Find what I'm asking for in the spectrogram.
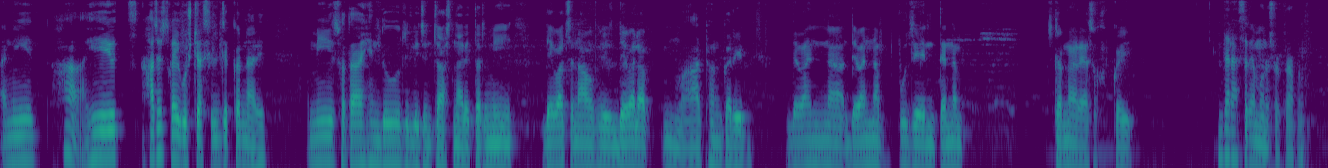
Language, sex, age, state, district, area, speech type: Marathi, male, 18-30, Maharashtra, Nanded, rural, spontaneous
